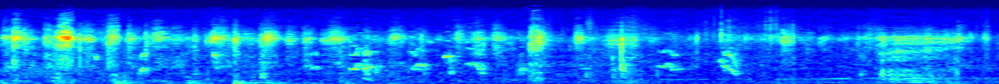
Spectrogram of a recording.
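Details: Husky puppies give soft, high whines and squeaks over a hissy indoor background with faint shuffling, the cries blurred and overlapping.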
